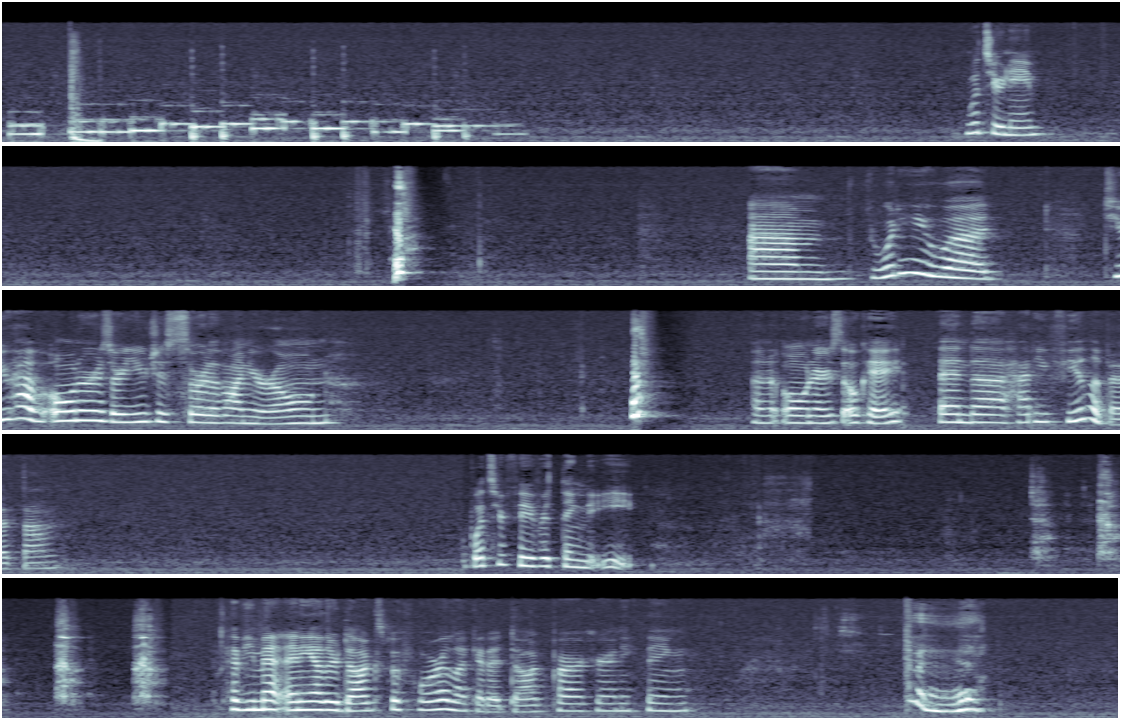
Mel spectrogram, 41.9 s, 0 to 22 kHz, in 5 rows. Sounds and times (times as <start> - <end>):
Speech: 7.2 - 7.9, 14.0 - 15.9, 16.7 - 19.4, 22.4 - 25.6, 28.6 - 30.0, 35.2 - 38.8
Bow-wow: 11.3 - 11.6, 21.5 - 21.8, 32.9 - 34.8.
